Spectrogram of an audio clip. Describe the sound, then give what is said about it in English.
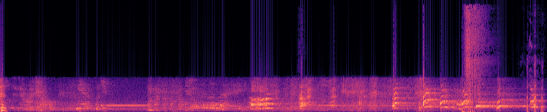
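A dog barks and yips in a string of repeated, tonal calls, sounding thin and muffled as if played over a phone line, with a sharp burst of noise near the end. “I love dogs.”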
